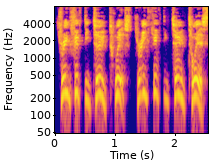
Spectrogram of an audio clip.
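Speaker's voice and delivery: teammates mimicking an Aussie accent, high and slow; American players teasing the Aussie with an over-the-top Aussie accent; mock Aussie accent. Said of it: "the Aussie accent".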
